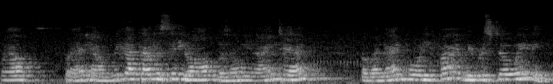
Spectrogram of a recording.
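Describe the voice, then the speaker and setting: With lively intonation and a high pitch, a man talks at a moderate pace against noticeable background noise. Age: 70s. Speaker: amateur stand-up comedian, retired software designer. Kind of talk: stand-up comedy set. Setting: live theater stage. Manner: hesitant, halting.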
